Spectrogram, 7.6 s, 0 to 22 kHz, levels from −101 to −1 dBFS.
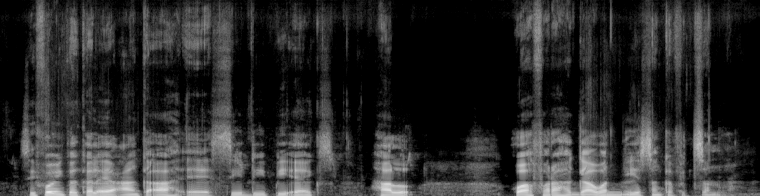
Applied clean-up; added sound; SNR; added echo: neural mask model Resemble Enhance denoiser.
